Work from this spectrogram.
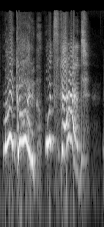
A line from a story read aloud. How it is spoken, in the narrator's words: Ria suddenly screamed out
